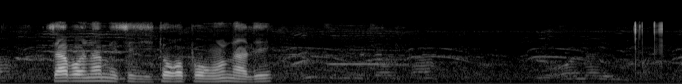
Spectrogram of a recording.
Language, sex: Southern Sotho, male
